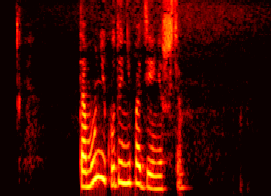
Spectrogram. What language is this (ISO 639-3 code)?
bel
